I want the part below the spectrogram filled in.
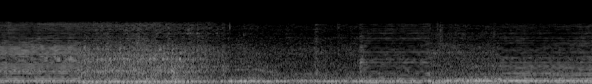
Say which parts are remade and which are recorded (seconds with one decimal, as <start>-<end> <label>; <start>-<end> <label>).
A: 0.0-0.8 remade; 0.8-3.6 recorded; 3.6-4.3 remade; 4.3-5.0 recorded; 5.0-5.9 remade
